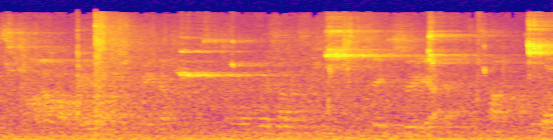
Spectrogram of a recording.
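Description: Badminton rally on a wooden sports-hall court: a few sharp racket strikes on the shuttlecock, about a second in, near three seconds and again at the end, with short high squeaks of shoes on the hall floor in between.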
